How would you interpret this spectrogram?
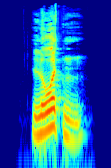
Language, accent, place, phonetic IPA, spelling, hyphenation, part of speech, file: German, Germany, Berlin, [ˈloːtn̩], loten, lo‧ten, verb, De-loten.ogg
- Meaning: 1. to sound 2. to plumb (to accurately align vertically or confirm the accurate vertical alignment of something)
